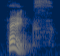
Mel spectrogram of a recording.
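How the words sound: The pitch falls at the end. "falling intonations"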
